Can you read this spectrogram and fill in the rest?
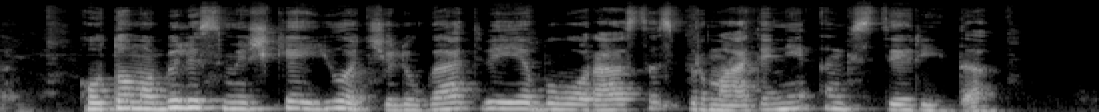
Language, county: Lithuanian, Alytus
